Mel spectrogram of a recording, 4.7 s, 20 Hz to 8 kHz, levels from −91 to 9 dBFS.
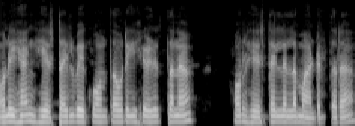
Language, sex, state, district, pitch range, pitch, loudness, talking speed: Kannada, male, Karnataka, Gulbarga, 135-145 Hz, 140 Hz, -18 LUFS, 165 wpm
